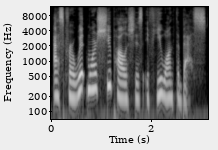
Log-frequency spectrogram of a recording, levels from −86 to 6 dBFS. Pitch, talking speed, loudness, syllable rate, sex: 210 Hz, 190 wpm, -19 LUFS, 5.0 syllables/s, female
